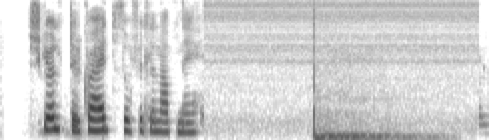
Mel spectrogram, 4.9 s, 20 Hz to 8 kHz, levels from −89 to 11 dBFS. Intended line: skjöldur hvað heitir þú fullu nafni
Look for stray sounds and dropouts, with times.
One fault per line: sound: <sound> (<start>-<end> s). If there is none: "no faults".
sound: thud (3.1-4.7 s)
